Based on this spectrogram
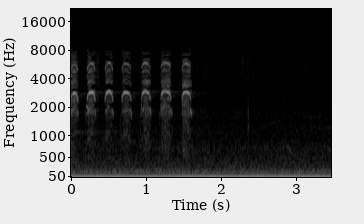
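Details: Osprey pair at the nest at Salt Point by a lake, nest camera, spring nesting season, April 19, 2021. Seven quick, shrill, whistled chirps in about a second and a half, then a low hum.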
